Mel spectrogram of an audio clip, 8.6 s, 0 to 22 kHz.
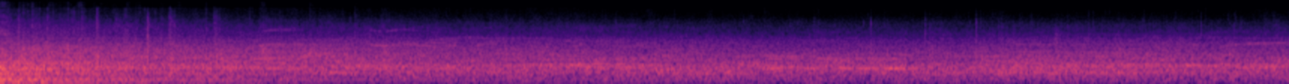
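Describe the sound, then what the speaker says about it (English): A crowd's broad, continuous applause and cheering fills an NBA 2K25 basketball arena, steady and fairly loud throughout. "A round of applause."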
